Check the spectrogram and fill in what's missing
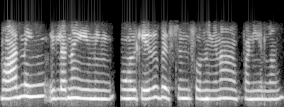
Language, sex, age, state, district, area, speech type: Tamil, female, 18-30, Tamil Nadu, Tiruchirappalli, rural, conversation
